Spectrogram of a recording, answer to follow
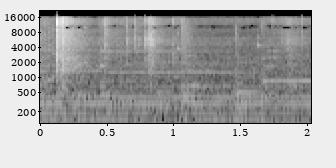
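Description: Background music with steady held tones. Just after the start, a short crisp snip as a plastic sachet of hotpot base is cut open with scissors, followed by a few faint rustles of the wrapper.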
